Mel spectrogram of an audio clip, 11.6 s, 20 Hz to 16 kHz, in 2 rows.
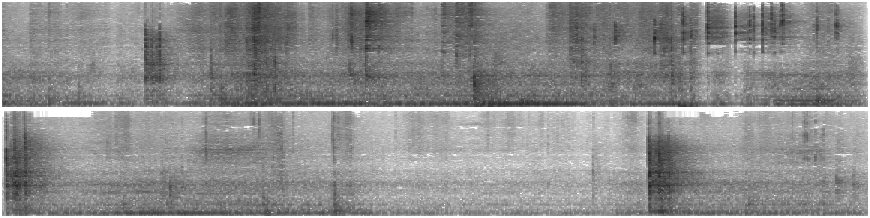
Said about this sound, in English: what dice were you just rolling? Well, the D8 for the smarts.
